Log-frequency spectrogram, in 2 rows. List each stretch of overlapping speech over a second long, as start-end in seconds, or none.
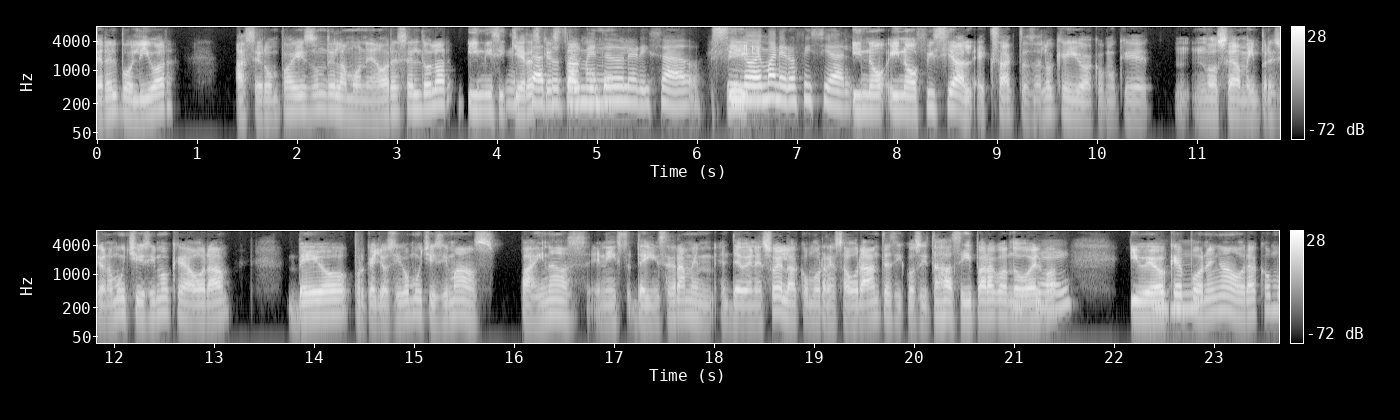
4.1-5.3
